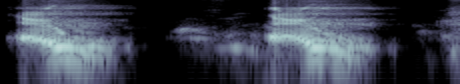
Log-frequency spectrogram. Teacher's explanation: Ain letaknya di wasatul halq, tenggorokan tengah.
